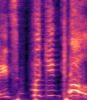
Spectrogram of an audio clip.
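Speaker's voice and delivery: very high, loud, shrill scream. Retelling a drunk friend yelling about the open car window: imitating someone screaming. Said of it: "Macy's over here screaming".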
